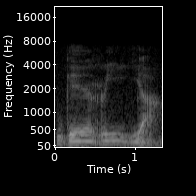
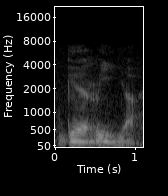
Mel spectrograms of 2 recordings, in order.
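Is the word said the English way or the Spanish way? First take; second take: Spanish; Spanish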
